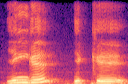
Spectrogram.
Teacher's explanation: இங்கு இக்கு அப்படிங்கிறது நாவின் முதல் அன்னத்தை அடியில் தொடுவது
